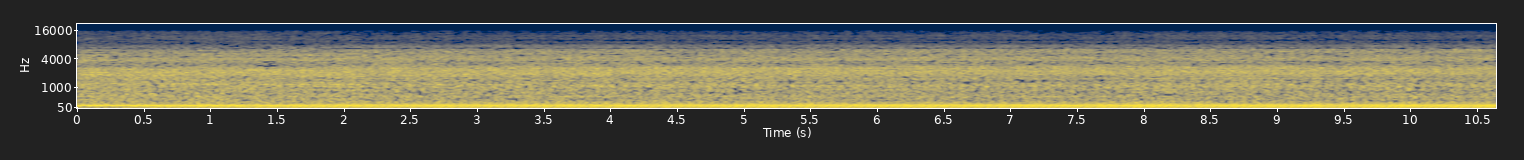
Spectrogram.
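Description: A sawmill motor hums steadily.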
